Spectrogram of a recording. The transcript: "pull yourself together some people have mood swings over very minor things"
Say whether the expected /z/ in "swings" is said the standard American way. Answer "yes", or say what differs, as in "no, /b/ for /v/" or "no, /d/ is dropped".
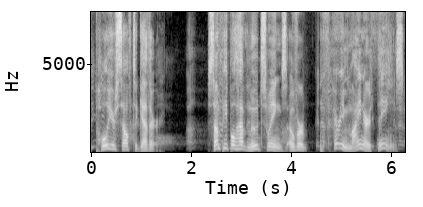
yes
